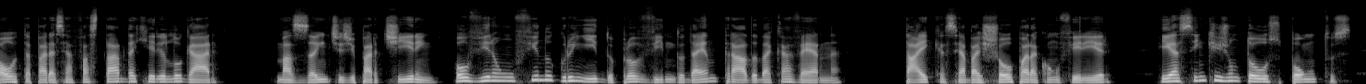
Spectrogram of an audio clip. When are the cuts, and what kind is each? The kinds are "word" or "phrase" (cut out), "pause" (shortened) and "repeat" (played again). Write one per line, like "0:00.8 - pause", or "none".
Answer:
0:04.4 - pause

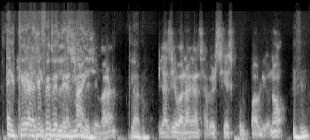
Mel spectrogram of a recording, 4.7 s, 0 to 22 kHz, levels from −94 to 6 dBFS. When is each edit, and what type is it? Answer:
0:02.6 - word

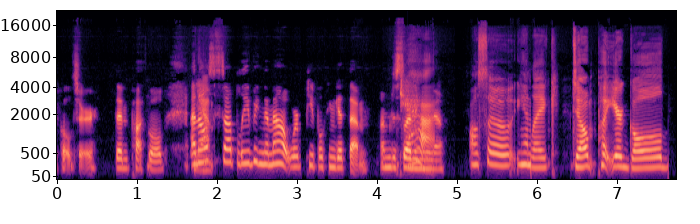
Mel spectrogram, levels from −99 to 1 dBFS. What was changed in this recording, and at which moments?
0:01.1 - word
0:02.0 - word
0:03.1 - word
0:03.9 - pause
0:05.9 - word
0:06.4 - word

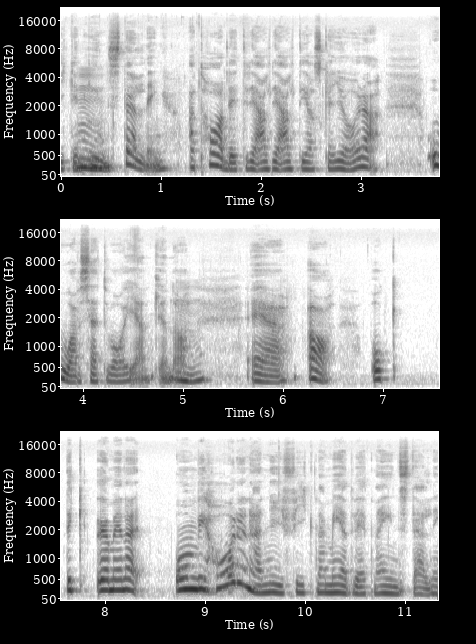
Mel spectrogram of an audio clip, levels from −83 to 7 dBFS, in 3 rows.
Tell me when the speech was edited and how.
0:02.1 - repeat

